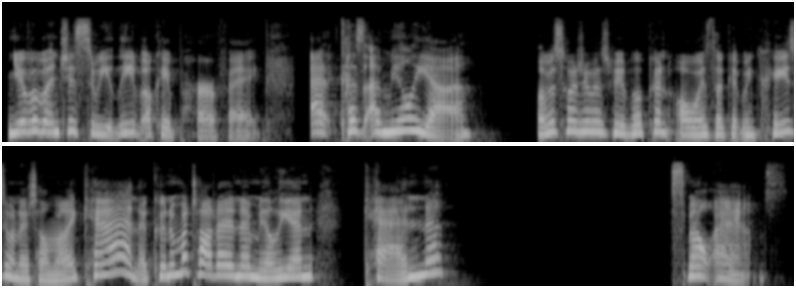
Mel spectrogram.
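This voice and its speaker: A woman with a fairly high voice talks casually on a livestream. She is chatty, moving between comments she reads aloud and her own musings on them, in an unscripted, conversational way. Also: very animated, normal speed. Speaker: live streamer reading viewer comments.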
